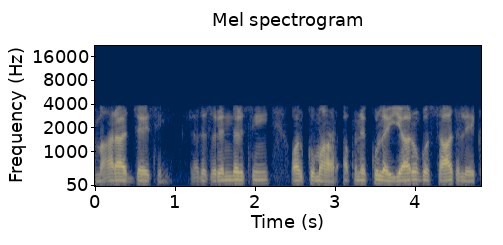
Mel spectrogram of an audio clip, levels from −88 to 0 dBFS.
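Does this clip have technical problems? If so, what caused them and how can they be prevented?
Yes. The call passed through the AMR narrowband mobile codec at what sounds like its 7.4 kbps mode. The audio was resampled to 8 kHz and rebuilt from a vocal-tract model driven by a handful of pulses per 5 ms subframe. Here the band runs only from about 150 Hz to 3.7 kHz, so the sound is thin and muffled, and the low bit budget makes it plainly buzzy and synthetic. To prevent this, carry the call over a wideband codec such as AMR-WB or EVS, or at a higher AMR mode.

From 2.86 to 3.02 s there are AMR bit errors. A weak radio link flipped the lightly protected bits in a short run of frames, which fits roughly seven damaged 20 ms frames at a bit error rate of around 5 percent. The frame checksum still passed, so the decoder used the corrupted pulse positions, gains and spectral values. The sound keeps its pitch and level through that stretch but turns hoarse, scratchy and gargly. 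To prevent this, improve the radio link or use stronger channel coding so that corrupted frames are caught and concealed rather than decoded.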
